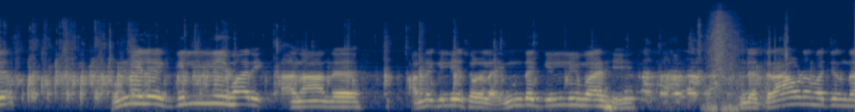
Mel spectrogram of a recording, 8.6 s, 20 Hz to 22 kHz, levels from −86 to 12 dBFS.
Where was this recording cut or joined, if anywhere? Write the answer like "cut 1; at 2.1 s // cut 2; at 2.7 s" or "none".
cut 1; at 7.2 s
